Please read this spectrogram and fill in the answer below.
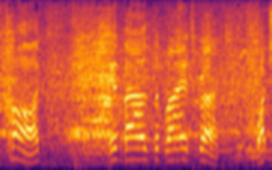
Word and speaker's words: Tage: And Tracy, T-A-G-E, his first name, pronounced Tog, inbounds to Brian Scruggs.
